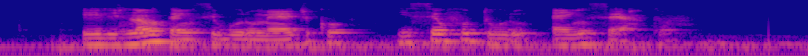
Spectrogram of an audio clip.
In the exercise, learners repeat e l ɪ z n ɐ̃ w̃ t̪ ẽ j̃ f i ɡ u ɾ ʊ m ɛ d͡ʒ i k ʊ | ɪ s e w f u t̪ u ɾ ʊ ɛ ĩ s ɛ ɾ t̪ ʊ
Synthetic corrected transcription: e l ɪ z n ɐ̃ w̃ t̪ ẽ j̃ s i ɡ u ɾ ʊ m ɛ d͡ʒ i k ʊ | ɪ s e w f u t̪ u ɾ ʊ ɛ ĩ s ɛ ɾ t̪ ʊ

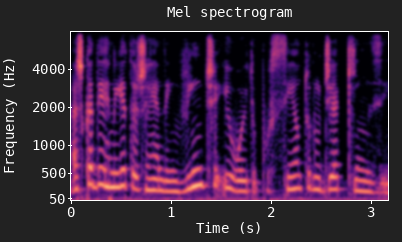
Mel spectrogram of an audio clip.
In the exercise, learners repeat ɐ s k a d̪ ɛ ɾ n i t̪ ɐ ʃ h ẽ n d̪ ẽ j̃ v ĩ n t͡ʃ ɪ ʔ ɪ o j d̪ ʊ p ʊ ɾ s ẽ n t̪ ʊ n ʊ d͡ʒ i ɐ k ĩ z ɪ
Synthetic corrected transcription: ɐ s k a d̪ e ɾ n i t̪ ɐ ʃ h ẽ n d̪ ẽ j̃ v ĩ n t͡ʃ ɪ ʔ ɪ o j t̪ ʊ p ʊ ɾ s ẽ n t̪ ʊ n ʊ d͡ʒ i ɐ k ĩ z ɪ

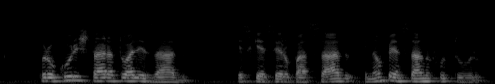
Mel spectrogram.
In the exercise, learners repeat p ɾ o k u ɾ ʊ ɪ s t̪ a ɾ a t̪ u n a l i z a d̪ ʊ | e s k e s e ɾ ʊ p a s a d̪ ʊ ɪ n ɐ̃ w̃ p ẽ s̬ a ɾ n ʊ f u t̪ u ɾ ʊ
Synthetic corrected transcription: p ɾ o k u ɾ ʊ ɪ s t̪ a ɾ a t̪ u a l i z a d̪ ʊ | e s k e s e ɾ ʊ p a s a d̪ ʊ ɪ n ɐ̃ w̃ p ẽ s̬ a ɾ n ʊ f u t̪ u ɾ ʊ

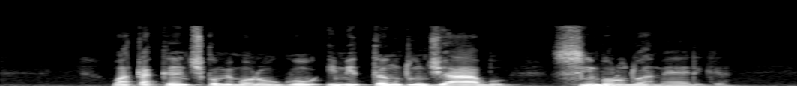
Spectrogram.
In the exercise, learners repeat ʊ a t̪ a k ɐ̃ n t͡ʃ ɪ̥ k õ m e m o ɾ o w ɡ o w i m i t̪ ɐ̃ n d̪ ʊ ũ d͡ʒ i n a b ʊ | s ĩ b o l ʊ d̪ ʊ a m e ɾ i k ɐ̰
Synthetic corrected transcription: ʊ a t̪ a k ɐ̃ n t͡ʃ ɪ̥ k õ m e m o ɾ o w ɡ o w i m i t̪ ɐ̃ n d̪ ʊ ũ d͡ʒ i a b ʊ | s ĩ b o l ʊ d̪ ʊ a m ɛ ɾ i k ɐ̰

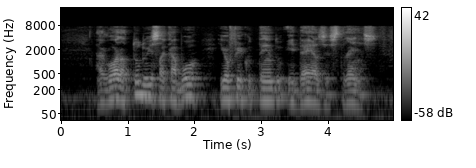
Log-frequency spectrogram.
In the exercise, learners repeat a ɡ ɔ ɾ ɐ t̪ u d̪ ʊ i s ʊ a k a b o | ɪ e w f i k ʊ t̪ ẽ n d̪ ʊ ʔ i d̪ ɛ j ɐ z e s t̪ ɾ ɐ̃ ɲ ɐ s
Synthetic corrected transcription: a ɡ ɔ ɾ ɐ t̪ u d̪ ʊ i s ʊ a k a b o | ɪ e w f i k ʊ t̪ ẽ n d̪ ʊ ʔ i d̪ ɛ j ɐ z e s t̪ ɾ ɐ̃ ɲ ɐ s

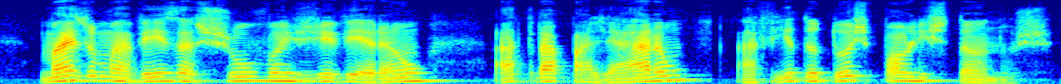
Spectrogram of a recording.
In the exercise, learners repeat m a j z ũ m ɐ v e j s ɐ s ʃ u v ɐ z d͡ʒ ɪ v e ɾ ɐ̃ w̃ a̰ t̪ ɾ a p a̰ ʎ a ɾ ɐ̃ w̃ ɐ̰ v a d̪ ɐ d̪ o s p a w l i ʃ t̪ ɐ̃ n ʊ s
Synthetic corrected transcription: m a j z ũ m ɐ v e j z ɐ s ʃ u v ɐ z d͡ʒ ɪ v e ɾ ɐ̃ w̃ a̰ t̪ ɾ a p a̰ ʎ a ɾ ɐ̃ w̃ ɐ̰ v i d̪ ɐ d̪ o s p a w l i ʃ t̪ ɐ̃ n ʊ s

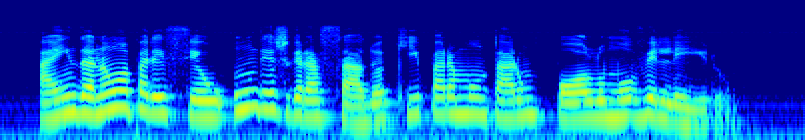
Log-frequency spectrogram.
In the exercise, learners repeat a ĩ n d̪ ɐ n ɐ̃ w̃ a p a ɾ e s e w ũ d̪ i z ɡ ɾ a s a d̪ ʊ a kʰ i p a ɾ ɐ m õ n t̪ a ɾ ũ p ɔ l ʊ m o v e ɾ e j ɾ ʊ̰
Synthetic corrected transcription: a ĩ n d̪ ɐ n ɐ̃ w̃ a p a ɾ e s e w ũ d̪ e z ɡ ɾ a s a d̪ ʊ a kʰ i p a ɾ ɐ m õ n t̪ a ɾ ũ p ɔ l ʊ m o v e l e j ɾ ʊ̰

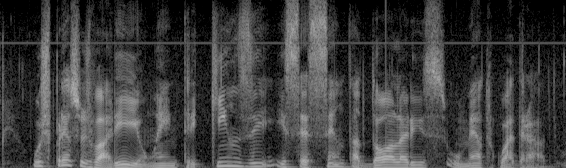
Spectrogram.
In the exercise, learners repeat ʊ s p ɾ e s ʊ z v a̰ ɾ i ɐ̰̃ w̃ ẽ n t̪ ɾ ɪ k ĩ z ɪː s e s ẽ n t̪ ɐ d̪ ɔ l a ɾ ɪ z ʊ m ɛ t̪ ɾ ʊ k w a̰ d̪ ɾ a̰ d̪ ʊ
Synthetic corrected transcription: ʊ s p ɾ e s ʊ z v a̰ ɾ i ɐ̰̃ w̃ ẽ n t̪ ɾ ɪ k ĩ z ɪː s e s ẽ n t̪ ɐ d̪ ɔ l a ɾ ɪ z ʊ m ɛ t̪ ɾ ʊ k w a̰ d̪ ɾ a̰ d̪ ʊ

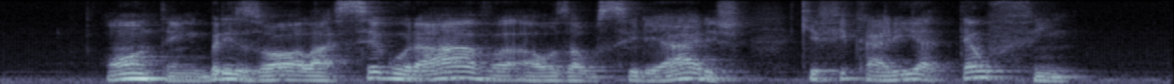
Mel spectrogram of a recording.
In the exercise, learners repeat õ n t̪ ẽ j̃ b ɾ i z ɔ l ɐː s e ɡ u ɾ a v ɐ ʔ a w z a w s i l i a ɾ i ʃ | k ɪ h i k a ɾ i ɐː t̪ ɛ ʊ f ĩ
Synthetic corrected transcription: õ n t̪ ẽ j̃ b ɾ i z ɔ l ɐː s e ɡ u ɾ a v ɐ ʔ a w z a w s i l i a ɾ ɪ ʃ | k ɪ f i k a ɾ i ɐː t̪ ɛ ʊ f ĩ

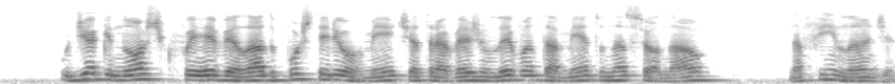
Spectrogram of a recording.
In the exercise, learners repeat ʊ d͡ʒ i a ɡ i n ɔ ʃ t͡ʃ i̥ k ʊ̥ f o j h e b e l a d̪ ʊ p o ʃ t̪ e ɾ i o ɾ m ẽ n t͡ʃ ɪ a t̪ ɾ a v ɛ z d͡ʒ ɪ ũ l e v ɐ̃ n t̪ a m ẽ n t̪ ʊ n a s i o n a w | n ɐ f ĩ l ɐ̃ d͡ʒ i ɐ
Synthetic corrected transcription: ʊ d͡ʒ i a ɡ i n ɔ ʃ t͡ʃ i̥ k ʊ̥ f o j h e v e l a d̪ ʊ p o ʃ t̪ e ɾ i o ɾ m ẽ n t͡ʃ ɪ a t̪ ɾ a v ɛ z d͡ʒ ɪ ũ l e v ɐ̃ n t̪ a m ẽ n t̪ ʊ n a s i o n a w | n ɐ f ĩ l ɐ̃ d͡ʒ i ɐ

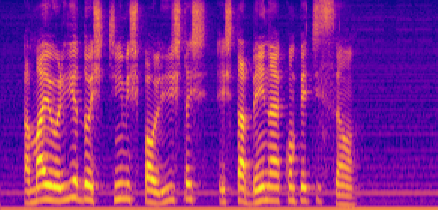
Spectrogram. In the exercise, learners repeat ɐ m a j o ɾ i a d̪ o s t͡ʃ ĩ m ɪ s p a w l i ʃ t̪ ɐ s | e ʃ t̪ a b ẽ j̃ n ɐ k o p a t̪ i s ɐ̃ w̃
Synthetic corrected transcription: ɐ m a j o ɾ i ɐ d̪ o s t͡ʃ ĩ m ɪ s p a w l i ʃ t̪ ɐ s | e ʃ t̪ a b ẽ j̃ n ɐ k õ p e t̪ i s ɐ̃ w̃

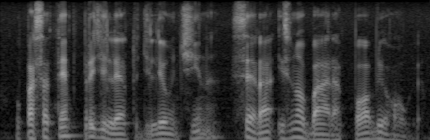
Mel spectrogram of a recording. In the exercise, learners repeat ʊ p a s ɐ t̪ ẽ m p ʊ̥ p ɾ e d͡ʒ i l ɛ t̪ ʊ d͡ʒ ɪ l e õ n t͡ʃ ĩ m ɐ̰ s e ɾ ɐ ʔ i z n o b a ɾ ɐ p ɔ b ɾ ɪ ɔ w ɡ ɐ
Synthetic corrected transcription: ʊ p a s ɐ t̪ ẽ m p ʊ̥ p ɾ e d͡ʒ i l ɛ t̪ ʊ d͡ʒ ɪ l e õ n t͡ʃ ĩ n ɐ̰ s e ɾ a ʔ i z n o b a ɾ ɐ p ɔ b ɾ ɪ ɔ w ɡ ɐ

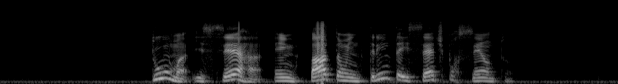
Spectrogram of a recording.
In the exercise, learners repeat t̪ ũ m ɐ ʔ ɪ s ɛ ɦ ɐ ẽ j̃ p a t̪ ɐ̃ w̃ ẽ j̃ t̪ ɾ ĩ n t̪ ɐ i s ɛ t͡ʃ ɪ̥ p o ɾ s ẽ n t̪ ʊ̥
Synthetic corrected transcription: t̪ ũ m ɐ ʔ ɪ s ɛ ɦ ɐ ẽ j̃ p a t̪ ɐ̃ w̃ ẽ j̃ t̪ ɾ ĩ n t̪ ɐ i s ɛ t͡ʃ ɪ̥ p o ɾ s ẽ n t̪ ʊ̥

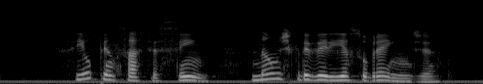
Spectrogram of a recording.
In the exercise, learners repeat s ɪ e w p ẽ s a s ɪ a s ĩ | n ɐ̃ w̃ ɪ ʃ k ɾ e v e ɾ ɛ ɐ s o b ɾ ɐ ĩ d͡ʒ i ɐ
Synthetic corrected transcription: s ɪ e w p ẽ s a s ɪ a s ĩ | n ɐ̃ w̃ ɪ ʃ k ɾ e v e ɾ i ɐ s o b ɾ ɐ ĩ d͡ʒ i ɐ

